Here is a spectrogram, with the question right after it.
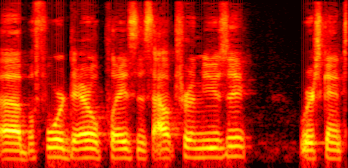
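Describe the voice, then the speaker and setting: This is an unremarkable speaking voice with an American accent and ordinary pitch variation. The recording is very clean, with a silent background. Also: man. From Dallas, Texas. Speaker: podcast co-host. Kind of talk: casual chat.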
